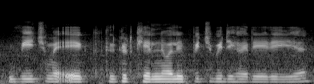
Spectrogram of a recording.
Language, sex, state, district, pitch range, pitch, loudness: Hindi, male, Uttar Pradesh, Shamli, 125-135 Hz, 130 Hz, -17 LUFS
